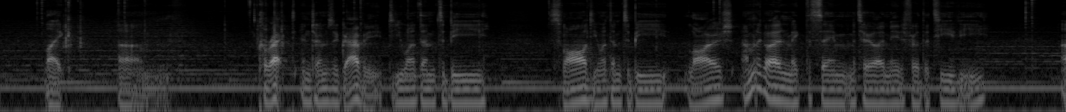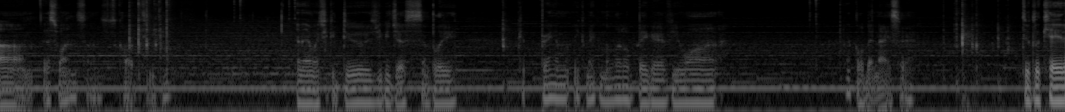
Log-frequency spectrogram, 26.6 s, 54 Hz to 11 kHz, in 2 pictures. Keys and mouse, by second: 0.8 g, 1.9 middle click, 5.1 middle click, 6.2 middle click, 7.4 middle click, 8.9 click, 10.2 click, 14.7 click, 17.0 click, 17.4 middle click, 23.9-25.2 middle drag, 25.4 shift+d.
